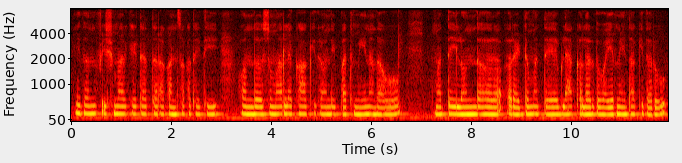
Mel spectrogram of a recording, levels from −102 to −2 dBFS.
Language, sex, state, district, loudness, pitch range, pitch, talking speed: Kannada, female, Karnataka, Belgaum, -38 LUFS, 190-200 Hz, 195 Hz, 110 wpm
